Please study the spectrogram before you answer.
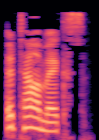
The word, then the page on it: atomics: British English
